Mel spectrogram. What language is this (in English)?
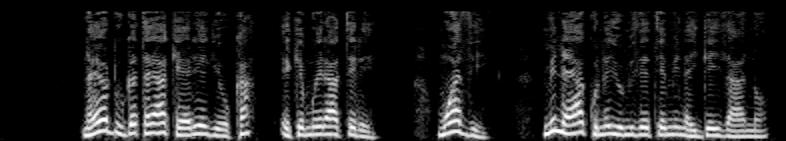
Kikuyu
